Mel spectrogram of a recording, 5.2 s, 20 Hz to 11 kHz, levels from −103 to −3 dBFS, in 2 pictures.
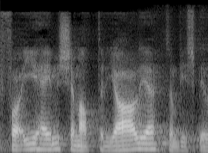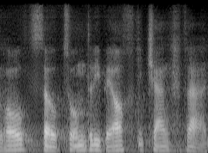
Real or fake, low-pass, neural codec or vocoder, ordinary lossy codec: fake; 9.9 kHz; codec, 24 kHz, 0.5 kbps, DualCodec; none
